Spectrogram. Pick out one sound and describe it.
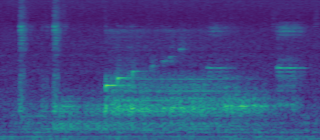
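A rising chime of game tones sounds.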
